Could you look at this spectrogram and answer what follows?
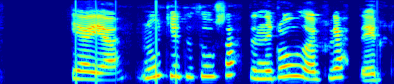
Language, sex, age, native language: Icelandic, female, 11, Icelandic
